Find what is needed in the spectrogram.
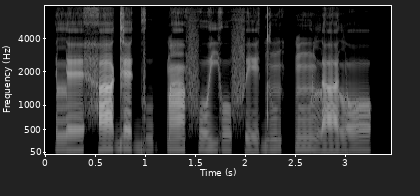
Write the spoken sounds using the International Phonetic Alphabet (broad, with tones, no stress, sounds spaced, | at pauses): l ɛ˨ h a˨˦ ɡ ɛ˦˨ ɡ u˨ k͡p ã˨˦ f o˦ j o˧ f e˨ d ũ˧ k͡p ũ˧ l a˨ l ɔ˨˦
